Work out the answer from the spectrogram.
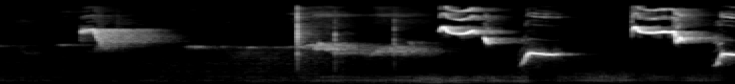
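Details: White-rumped shama lure song to provoke other birds: a high buzzy note and a sustained whistle over a low background hum, then crisp three-note descending whistled phrases repeated twice.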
